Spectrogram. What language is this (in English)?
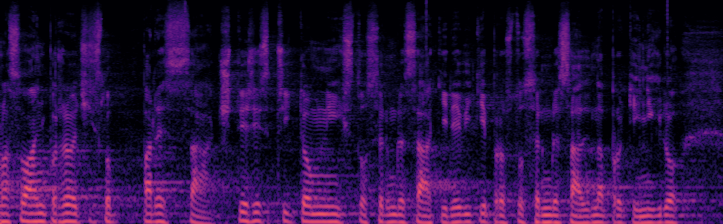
Czech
